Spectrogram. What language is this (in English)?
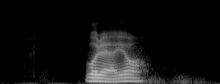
Swedish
